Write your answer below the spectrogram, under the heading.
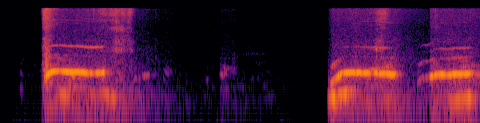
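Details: Nomi, a baby monkey kept indoors, calls out when his father is not nearby: three drawn-out, clear, whistle-like coos, steady in pitch with a slight downward curl, the last two close together after a pause.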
